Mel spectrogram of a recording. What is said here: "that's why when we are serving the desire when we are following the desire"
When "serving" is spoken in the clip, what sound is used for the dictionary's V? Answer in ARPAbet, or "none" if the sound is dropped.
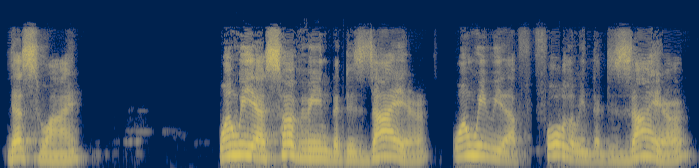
V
